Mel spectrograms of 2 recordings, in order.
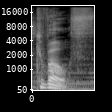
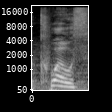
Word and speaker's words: Kvothe: this list next is kvothe or quoth however you care to pronounce it i've made quite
